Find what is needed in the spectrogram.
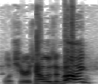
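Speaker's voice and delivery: loud, offended snap back; indignant retort. Retold or imitated. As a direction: fire it back, insulted. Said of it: "my partner turns and says these words".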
